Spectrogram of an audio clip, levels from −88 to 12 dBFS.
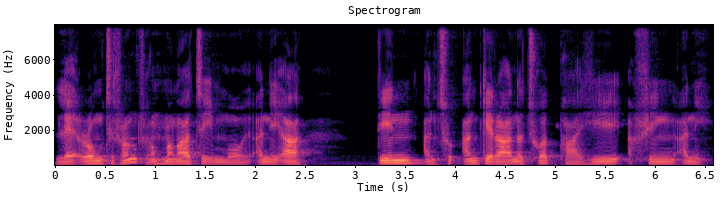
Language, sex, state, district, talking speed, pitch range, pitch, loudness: Mizo, male, Mizoram, Aizawl, 210 wpm, 110-125 Hz, 115 Hz, -22 LUFS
